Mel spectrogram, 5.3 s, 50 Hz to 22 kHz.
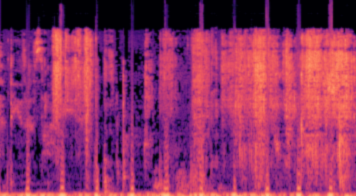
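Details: Woman's own heartbeat recorded during an excited unboxing at her baby shower: regular low fast thumping, about 120 a minute, with faint talk and music behind.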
